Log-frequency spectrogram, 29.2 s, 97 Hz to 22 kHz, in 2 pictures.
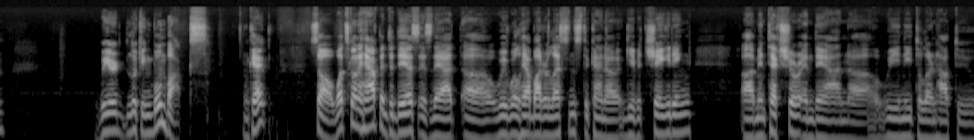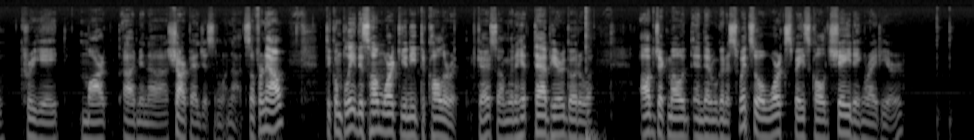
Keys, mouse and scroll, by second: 5.8-7.7 middle drag, 8.7 shift+middle click, 23.4 Tab.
